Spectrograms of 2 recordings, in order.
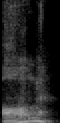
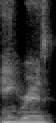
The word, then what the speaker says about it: Ingres: of this era uh Jean Auguste domini Ong some people call them Ingress it's a very interesting way to pronounce he was uh another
